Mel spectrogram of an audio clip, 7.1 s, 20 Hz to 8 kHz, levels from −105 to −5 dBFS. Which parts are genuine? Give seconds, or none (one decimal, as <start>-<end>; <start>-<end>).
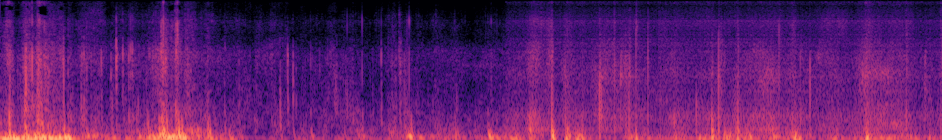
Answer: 0.0-3.8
